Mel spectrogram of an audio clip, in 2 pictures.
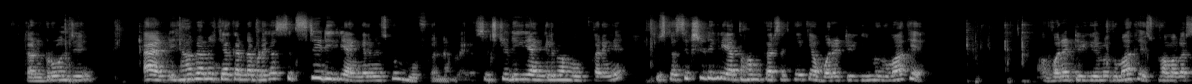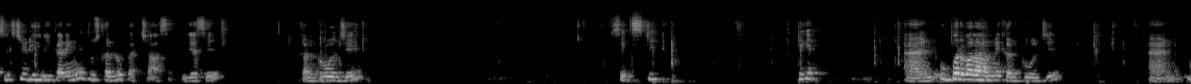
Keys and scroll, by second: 0.2 ctrl+j, 0.6 ctrl+space, 1.3 ctrl+t, 1.7 ctrl+space, 2.4 space, 4.8 space, 9.6 1, 9.7 8, 10.0 0, 10.8 Return, 14.8 ctrl+j, 15.0 ctrl+t, 18.4 6, 18.6 0, 19.7 Return, 21.6 v, 22.5 ctrl+j, 22.8 ctrl+t.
